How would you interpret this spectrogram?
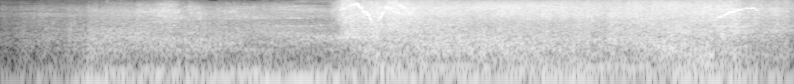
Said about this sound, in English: A fireball forms in the clouds and a bolt of lightning strikes a temple tower, destroying it.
